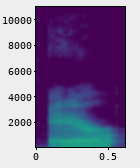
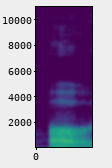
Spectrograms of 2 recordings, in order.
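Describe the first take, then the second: First: The word sounds like air. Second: The word sounds like her, without the h. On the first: "pronounced as air" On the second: "or er"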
